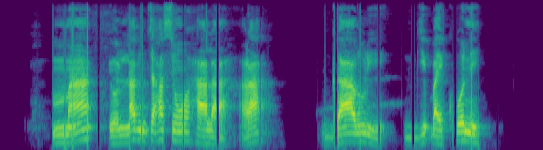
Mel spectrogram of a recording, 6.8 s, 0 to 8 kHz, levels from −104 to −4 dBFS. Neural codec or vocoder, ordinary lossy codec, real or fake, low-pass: none; Opus, 64 kbps; real; 7.2 kHz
